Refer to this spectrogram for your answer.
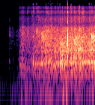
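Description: A crowd at a stage competition bursts into steady applause after a brief moment of silence, cheering the two contestants going through to the final; the dense clapping swells and holds at a loud, even level, with a few sharper claps standing out.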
